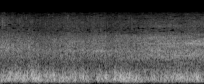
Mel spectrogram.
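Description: Street traffic noise: motorbikes and scooters running past on a city road, a steady wash of sound.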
